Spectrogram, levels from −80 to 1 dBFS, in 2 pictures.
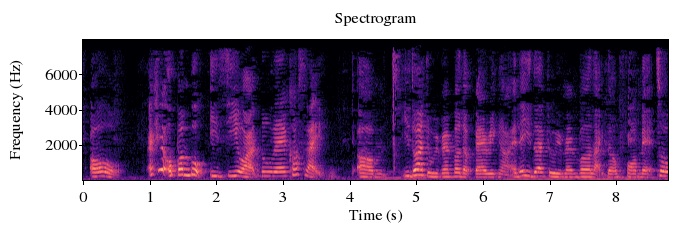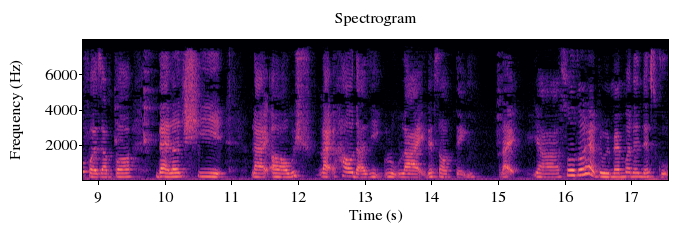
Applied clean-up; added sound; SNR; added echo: none; none; none; none.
